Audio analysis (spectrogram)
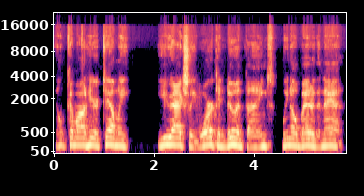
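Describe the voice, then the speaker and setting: A man with a Southern US accent hosts a casual live stream. His voice sits a little high for a man and moves in a slow, unhurried drawl. He chats with viewers in a folksy, teasing way. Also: steady tone. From Arkansas, United States.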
